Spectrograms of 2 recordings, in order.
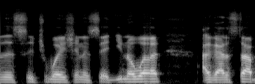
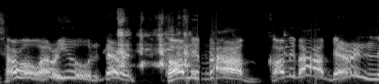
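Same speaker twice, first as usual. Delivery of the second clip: put-on cool Canadian accent, pitched a touch higher. Speaker recalls meeting Bob Proctor in Arizona in 2010, Bob Proctor Canadian voice. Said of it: "That cool Bob Proctory Canadian voice".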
